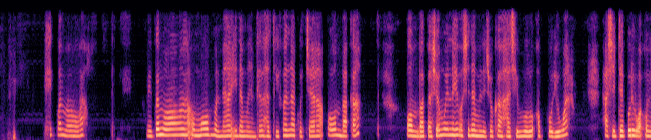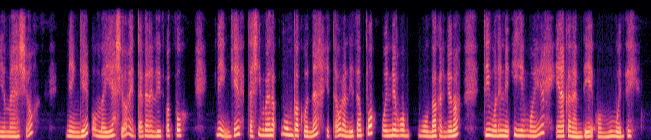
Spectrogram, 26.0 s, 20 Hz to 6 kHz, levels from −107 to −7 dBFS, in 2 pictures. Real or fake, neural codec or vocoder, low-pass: fake; codec, 16 kHz in and 24 kHz out, 0.6 kbps, FocalCodec, streaming, 2048 codes; 5.4 kHz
